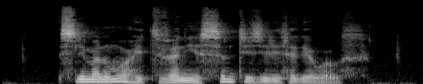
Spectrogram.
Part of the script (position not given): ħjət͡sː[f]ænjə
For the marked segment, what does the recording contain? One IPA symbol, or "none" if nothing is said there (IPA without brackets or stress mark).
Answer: v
